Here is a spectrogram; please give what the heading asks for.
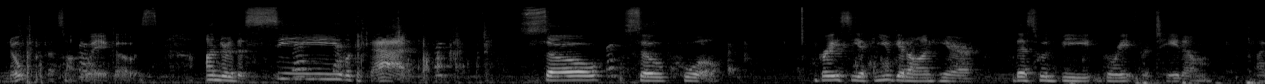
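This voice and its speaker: A woman's voice: lowish voice, noisy background. A middle-aged woman gushing over new books in a casual unboxing vlog, squealing and gasping with delight. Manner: gushing, excitable, squeals and gasps. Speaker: book seller and former science teacher.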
